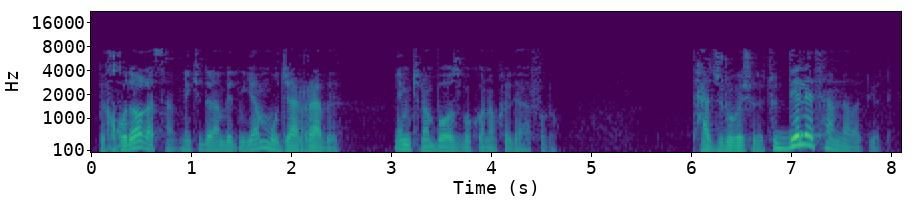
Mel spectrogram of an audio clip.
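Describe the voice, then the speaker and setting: A man preaching a religious sermon into a microphone, swinging between loud exhortation and low murmurs. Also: very animated. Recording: dull lo-fi recording.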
